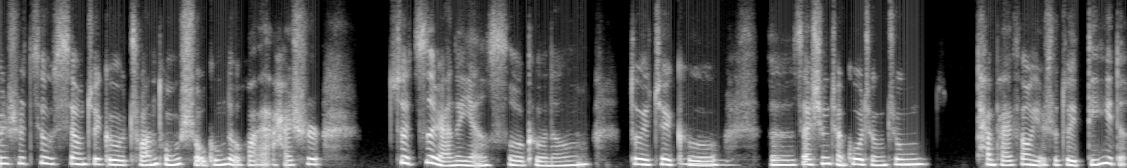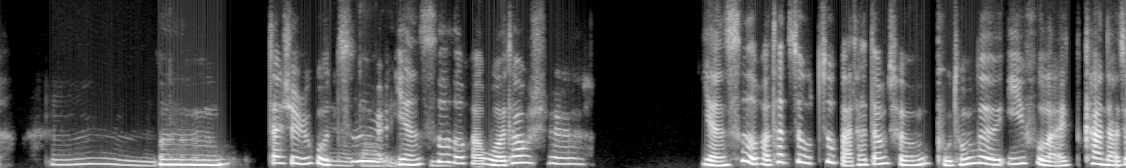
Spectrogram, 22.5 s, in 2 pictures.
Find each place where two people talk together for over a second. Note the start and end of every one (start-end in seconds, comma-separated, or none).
14.5-15.8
